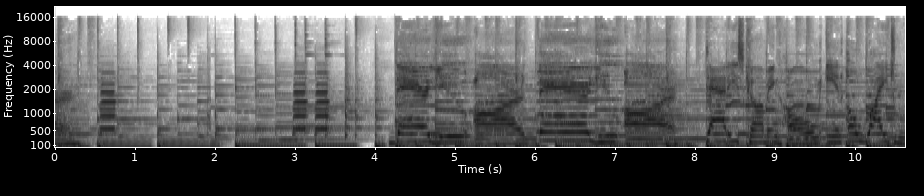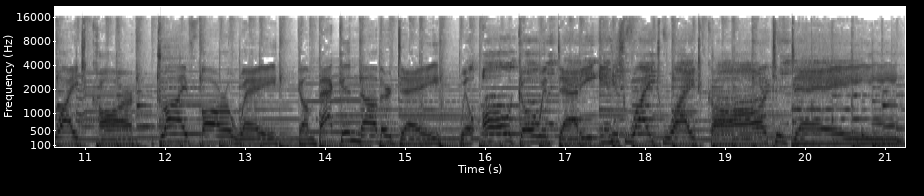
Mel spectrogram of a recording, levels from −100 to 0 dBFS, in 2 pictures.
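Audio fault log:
1.93, 6.92, 11.82, 17.56 and 21.13–21.15 s: damaged data in a compressed stream, five brief blips lasting about 16 to 20 ms each. Corrupted bytes make the decoder misread those frames and lose sync until it locks onto the next frame header, producing a short chirp, squawk, click or hole.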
